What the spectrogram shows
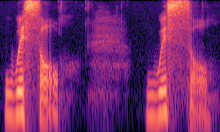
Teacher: the h is not necessary and the t is not necessary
